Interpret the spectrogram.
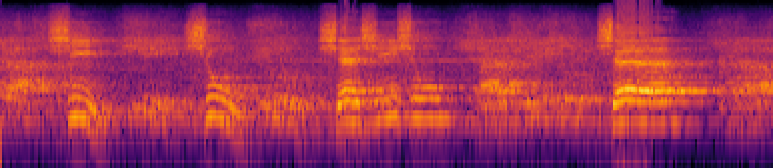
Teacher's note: Tafasyi itu artinya seluruh mulut dipenuhi oleh udara, dan ini hanya dimiliki oleh 1 huruf, yaitu huruf shin.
